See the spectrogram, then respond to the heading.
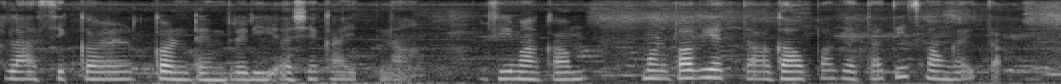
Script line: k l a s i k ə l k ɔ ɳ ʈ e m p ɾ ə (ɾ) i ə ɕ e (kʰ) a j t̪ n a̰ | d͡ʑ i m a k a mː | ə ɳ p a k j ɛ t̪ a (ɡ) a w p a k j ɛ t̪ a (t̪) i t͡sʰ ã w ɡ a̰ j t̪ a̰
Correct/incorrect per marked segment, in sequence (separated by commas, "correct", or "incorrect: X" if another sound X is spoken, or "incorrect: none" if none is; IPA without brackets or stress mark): correct, incorrect: k, correct, correct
